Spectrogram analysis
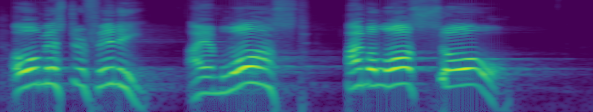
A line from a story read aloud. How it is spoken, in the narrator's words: He cried out to me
